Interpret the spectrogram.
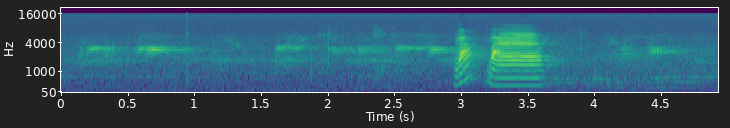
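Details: Parrot mimicking Urdu/Hindi speech: soft chattering syllables build to a sharp rising note and then a longer harmonic, voice-like phrase, with quieter chatter afterwards.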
